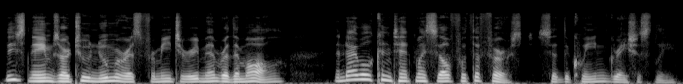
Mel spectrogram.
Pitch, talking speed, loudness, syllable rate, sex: 140 Hz, 200 wpm, -17 LUFS, 5.5 syllables/s, male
